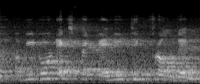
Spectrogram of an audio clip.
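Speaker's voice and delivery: ordinary talk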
